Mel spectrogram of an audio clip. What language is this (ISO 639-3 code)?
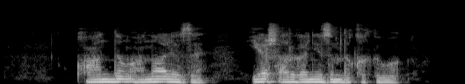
bak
